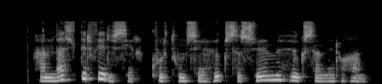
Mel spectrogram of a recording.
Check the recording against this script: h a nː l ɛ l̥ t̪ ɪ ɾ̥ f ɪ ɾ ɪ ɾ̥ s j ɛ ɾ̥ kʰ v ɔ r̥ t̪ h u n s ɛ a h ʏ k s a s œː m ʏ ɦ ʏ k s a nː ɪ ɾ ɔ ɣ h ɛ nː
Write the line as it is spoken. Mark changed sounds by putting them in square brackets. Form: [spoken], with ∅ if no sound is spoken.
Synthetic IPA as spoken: h a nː l ɛ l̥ t̪ ɪ ɾ̥ f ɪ ɾ ɪ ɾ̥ s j ɛ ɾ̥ kʰ v ɔ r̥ t̪ h u n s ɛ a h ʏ k s a s œː m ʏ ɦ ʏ k s a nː ɪ ɾ ɔ ɣ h [a] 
